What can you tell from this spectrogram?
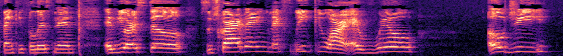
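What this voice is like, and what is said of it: Strained, fading voice. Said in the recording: “I'm losing my voice”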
